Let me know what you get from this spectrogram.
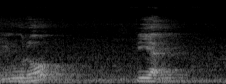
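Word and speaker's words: European: तो आप देख रहे हैं यहाँ यूरोपियन ई से प्रारंभ हुआ है, लेकिन इसका उच्चारण है यस है, यूरोपियन।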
